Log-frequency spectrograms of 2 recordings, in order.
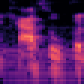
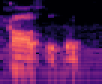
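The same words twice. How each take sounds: First: It is said in the local northern accent. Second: It is said in a southern cockney accent. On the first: The speaker is trying to fit in with locals. The speaker calls it right. "make a conscious effort to say Castleford all day" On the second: The speaker's own southern habit shows through. The speaker calls it wrong. "not say Castleford"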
